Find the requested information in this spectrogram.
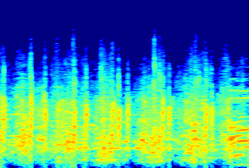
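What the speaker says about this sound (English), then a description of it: "How about a well-deserved round of applause for both our ring warriors?" Fight crowd at a boxing card in Glen Burnie, Maryland, clapping and cheering for both boxers after the bout, a loud, dense burst of applause mixed with crowd voices.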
